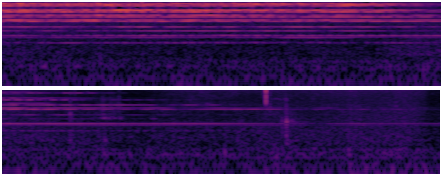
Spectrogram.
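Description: Altar bells (Sanctus bells) rung at the elevation of the consecrated host, a bright ringing of several high tones that fades away over about four seconds. A couple of faint clicks near the end.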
